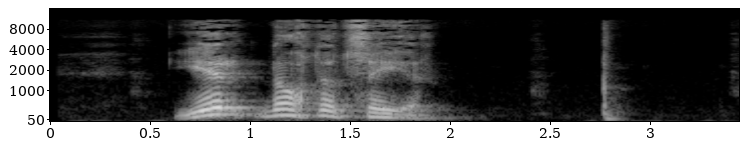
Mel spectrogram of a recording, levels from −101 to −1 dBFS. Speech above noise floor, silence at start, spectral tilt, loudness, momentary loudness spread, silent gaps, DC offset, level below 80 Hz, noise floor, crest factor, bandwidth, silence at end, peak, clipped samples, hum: 54 dB; 0.65 s; -4.5 dB/octave; -25 LUFS; 25 LU; none; under 0.1%; -60 dBFS; -79 dBFS; 22 dB; 11.5 kHz; 0.65 s; -8 dBFS; under 0.1%; none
